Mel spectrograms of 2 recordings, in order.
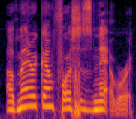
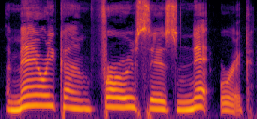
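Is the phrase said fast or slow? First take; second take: fast; slow. First: The phrase is spoken at a faster pace. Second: The phrase is spoken at a slow pace.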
